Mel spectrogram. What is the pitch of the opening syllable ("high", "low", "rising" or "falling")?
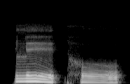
falling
